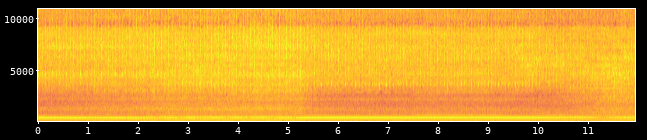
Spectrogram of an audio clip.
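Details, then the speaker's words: Vintage tractor warm on a dyno under PTO load, making 35 hp at a 500 rpm reading against a rated 36: a fast puffing tick with a constant whine. A cracked, previously JB-welded exhaust manifold is leaking. "Yeah, you can really hear it that it's the exhaust manifold's got a crack in it."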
